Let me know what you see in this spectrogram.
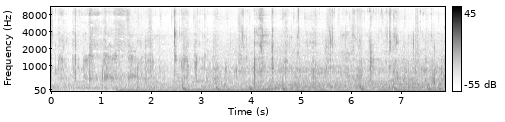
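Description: Close-up eating sounds: a piece of lontong (pressed rice cake) dipped in chilli sambal is bitten and chewed, with many short wet mouth clicks and smacks.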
